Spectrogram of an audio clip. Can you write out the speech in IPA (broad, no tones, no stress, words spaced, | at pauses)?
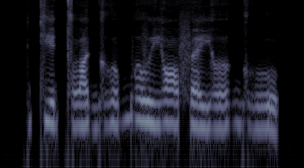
tʲɛtʲlˠe ɡʱʊ bɤvjɔfɛ jɤ ɡʱu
